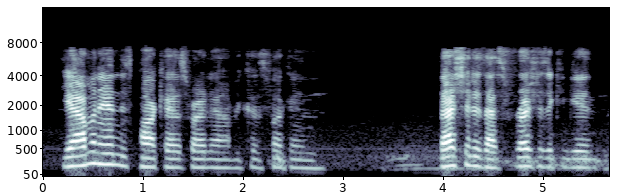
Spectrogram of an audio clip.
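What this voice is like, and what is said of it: Slightly raspy voice. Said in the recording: “my fucking ears are still ringing. My throat is a little raspy.”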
